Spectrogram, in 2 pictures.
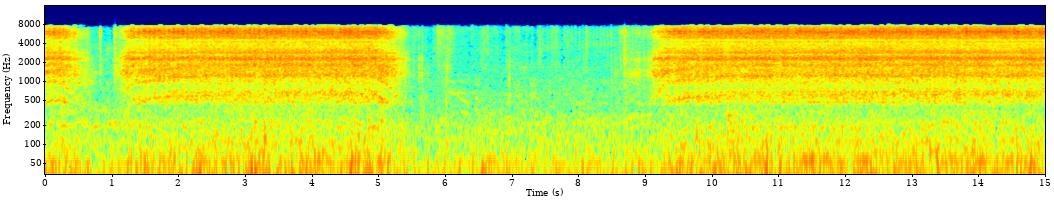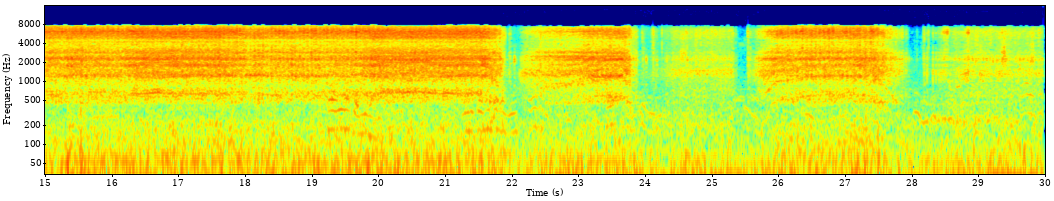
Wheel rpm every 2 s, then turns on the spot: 70, 160, 80, 0, 60, 160, 160, 160, 160, 160, 140, 80, 40, 110, 20.
28-30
